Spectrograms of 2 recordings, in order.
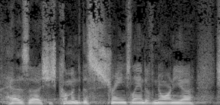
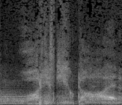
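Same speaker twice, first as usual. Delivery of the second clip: horrified whisper; 12 dB quieter, much slower than usual. Retold or imitated. Office manager aghast at the CEO snub.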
